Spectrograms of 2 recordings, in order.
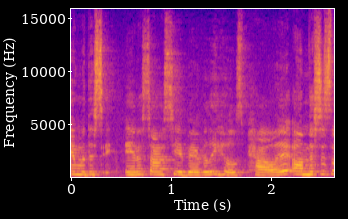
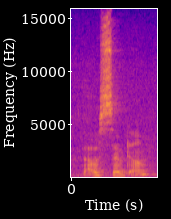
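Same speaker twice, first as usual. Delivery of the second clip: quiet mutter; 5 semitones lower, 11 dB quieter than usual. Real, not acted. Embarrassed remark to herself.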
